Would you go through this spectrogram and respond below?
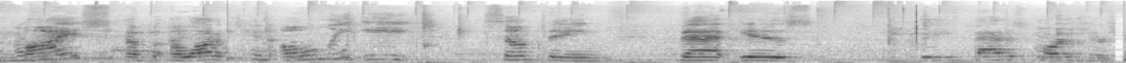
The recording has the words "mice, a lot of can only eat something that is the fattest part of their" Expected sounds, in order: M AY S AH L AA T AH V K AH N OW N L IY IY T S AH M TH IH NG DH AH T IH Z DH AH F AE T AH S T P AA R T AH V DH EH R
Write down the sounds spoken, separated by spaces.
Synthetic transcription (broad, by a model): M AY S AH L AA T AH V K AH N OW N L IY IY T S AH M TH IH NG DH AH T IH Z DH AH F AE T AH S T P AA R T AH V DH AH R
